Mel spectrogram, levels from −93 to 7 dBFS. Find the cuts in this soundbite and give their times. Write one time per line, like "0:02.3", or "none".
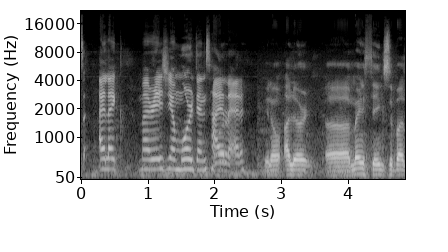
0:02.7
